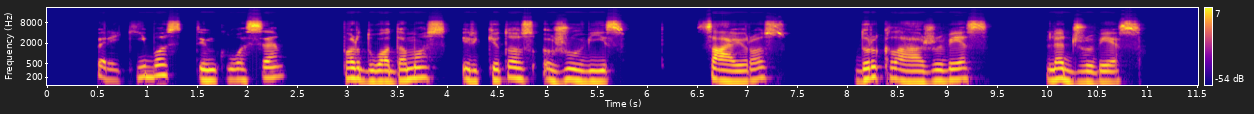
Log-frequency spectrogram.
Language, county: Lithuanian, Vilnius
